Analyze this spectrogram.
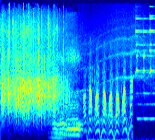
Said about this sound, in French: Alors ce soir, chères auditrices, chers auditeurs, je vous invite à applaudir Jean-Claude Amezen.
